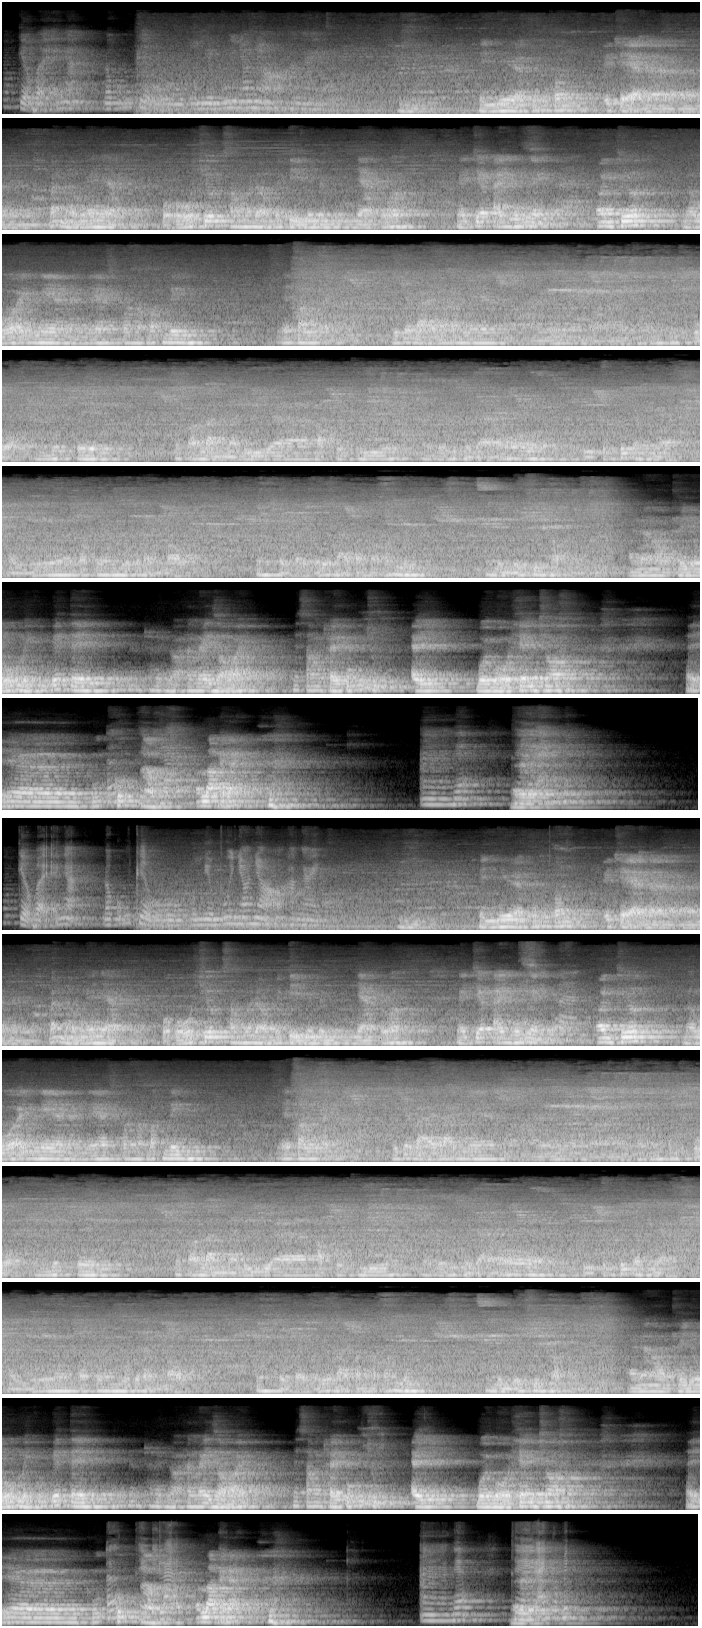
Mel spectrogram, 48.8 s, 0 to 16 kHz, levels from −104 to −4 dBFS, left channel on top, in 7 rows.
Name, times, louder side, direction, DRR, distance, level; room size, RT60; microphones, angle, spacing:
voice 1, 0.2-0.7 1.0-3.2 5.5-5.8 12.1-12.9 17.0-17.6 33.8-34.0 38.5-39.2 42.9-43.6 44.0-44.1 46.1-46.5 47.0-47.5, right 2 dB, 70° right, 5 dB, 0.7 m, -31 dB
sound 1, 1.3-18.7, equal, 55° left, 1.4 m, -38 dB
voice 2, 3.9-4.3 4.8-5.7 6.0-12.6 12.9-13.4 13.8-15.9 16.7-17.3 17.9-22.0 22.7-29.8 30.4-32.1 32.7-37.4 37.8-38.7 39.0-39.3 39.6-41.3 41.7-43.4 43.8-44.7 47.0-47.2, right 1 dB, 10° right, -3 dB, 0.5 m, -20 dB
sound 2, 16.8-34.0, equal, 5° left, 2.0 m, -27 dB
6.4 x 6.2 x 3.3 m, 1.4 s
head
